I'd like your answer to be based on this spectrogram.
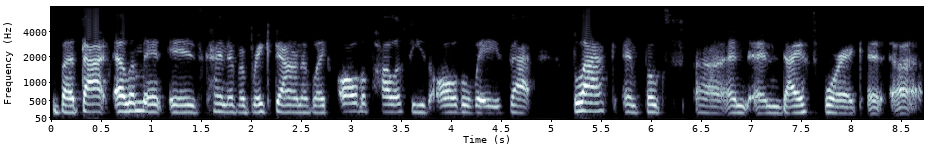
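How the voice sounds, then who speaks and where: A young woman organizer speaking unscripted on a webinar from home, halting with many fillers and restarts. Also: mid-range voice, steady tone, no echo. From United States. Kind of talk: unscripted panel remarks. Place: home, seated by a staircase. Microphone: phone or laptop on a video call. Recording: dull lo-fi call audio.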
